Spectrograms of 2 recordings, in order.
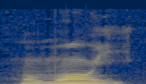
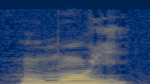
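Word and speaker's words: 重い: 자, 무겁다라는 뜻을 가지고 있는 이 한자의 발음은 오모이, 오모이.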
